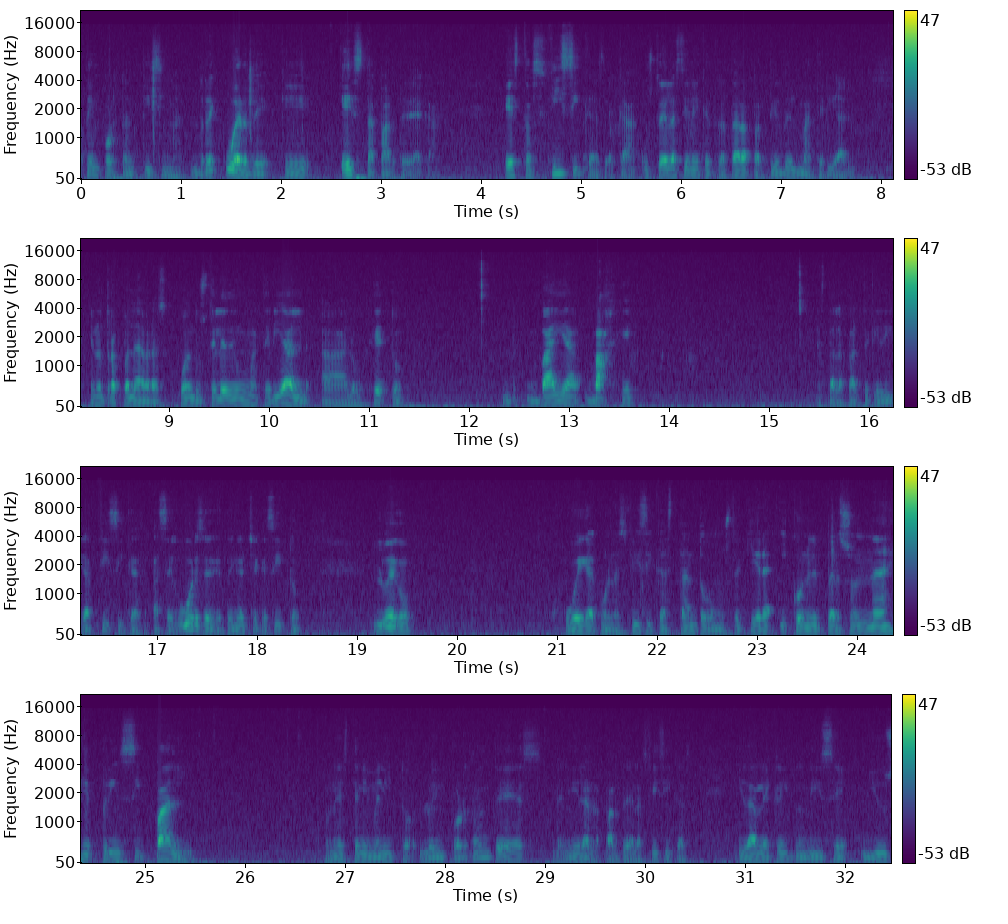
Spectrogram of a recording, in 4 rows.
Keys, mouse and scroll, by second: 0.4 shift+middle click, 1.0-1.5 shift+scroll up 1, 1.5 shift+middle click, 2.4 shift+middle click, 3.2 shift+right click, 5.9-7.5 scroll up 1, 8.1-8.6 scroll down 1, 9.3 scroll down 1, 10.7 scroll down 1, 14.0-14.9 scroll up 2, 14.9-16.8 scroll down 3, 23.5-24.4 scroll down 2, 24.4 shift+scroll down 1, 24.6 shift+middle click, 26.2 right click, 26.6-27.1 scroll down 1, 27.1 right click, 27.4 scroll down 1, 28.6 middle click, 29.6 click.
